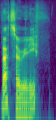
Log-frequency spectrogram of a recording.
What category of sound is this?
Speech > Solo speech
